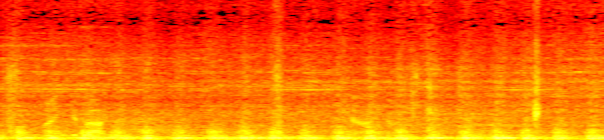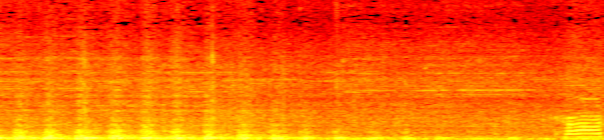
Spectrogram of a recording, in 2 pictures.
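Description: A steam locomotive chuffs in a quick, steady rhythm, then fades.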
